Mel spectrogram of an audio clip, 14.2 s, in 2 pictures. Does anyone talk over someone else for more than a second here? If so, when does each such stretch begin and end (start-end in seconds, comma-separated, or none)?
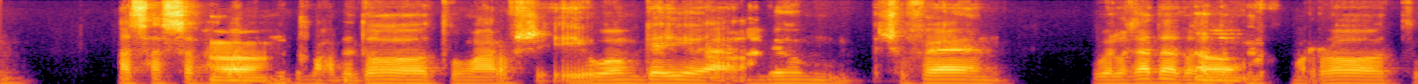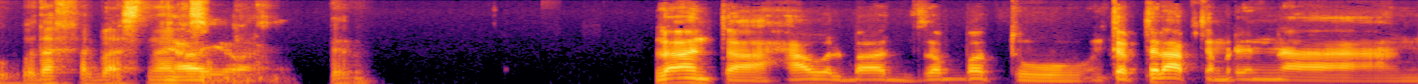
none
